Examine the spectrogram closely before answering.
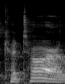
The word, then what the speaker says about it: Qatar: It used to be Qatar, but now everybody says Qatar, like guitar.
